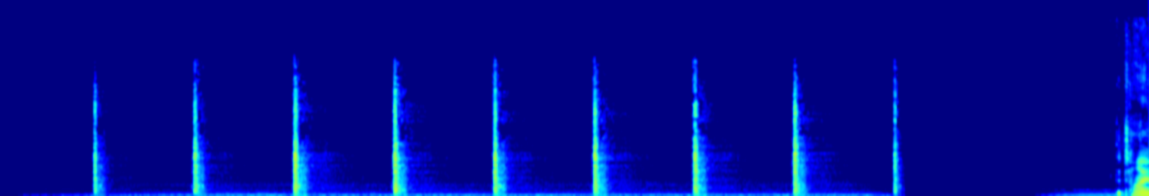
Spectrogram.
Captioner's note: clock ticking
